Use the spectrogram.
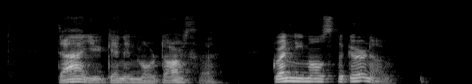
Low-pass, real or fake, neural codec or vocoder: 9.9 kHz; real; none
